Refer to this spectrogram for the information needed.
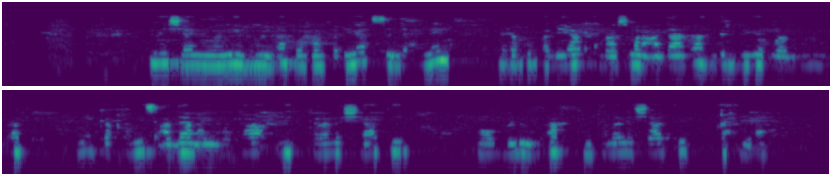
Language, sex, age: Somali, female, 25-35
